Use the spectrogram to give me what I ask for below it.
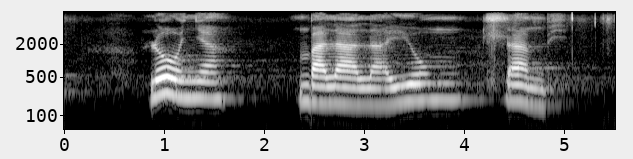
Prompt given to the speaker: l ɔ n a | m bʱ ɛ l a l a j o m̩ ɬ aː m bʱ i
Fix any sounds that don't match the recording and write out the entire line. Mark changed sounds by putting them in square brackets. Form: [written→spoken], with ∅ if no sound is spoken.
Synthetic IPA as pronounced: l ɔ [n→ɲ] a | m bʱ [ɛ→a] l a l a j o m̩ ɬ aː m bʱ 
